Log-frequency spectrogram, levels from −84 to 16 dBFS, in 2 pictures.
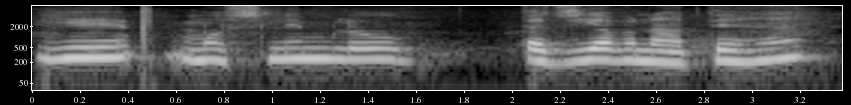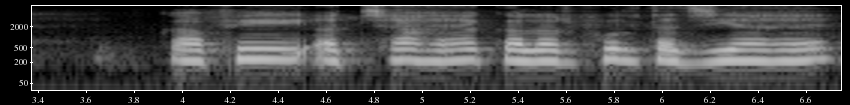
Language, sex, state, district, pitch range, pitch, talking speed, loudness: Hindi, female, Haryana, Rohtak, 220-245 Hz, 230 Hz, 105 wpm, -18 LUFS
